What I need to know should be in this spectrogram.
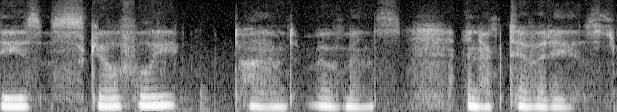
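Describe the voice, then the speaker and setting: Someone is whispering at a very slow pace. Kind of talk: ASMR whispered book reading. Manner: whispered.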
